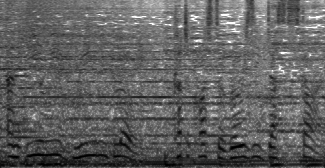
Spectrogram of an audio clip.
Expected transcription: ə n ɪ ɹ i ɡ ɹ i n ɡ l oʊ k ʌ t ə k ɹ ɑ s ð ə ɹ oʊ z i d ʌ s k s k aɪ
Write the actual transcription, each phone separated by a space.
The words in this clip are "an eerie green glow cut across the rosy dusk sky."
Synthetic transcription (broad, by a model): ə n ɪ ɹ i ɡ ɹ i n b l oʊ k ʌ t ə k ɹ ɑ s ð ə ɹ oʊ z i d ʌ s k s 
